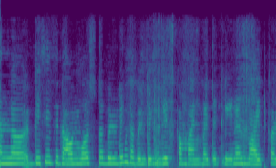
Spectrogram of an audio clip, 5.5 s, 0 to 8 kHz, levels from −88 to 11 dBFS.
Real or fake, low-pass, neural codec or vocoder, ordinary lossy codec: fake; 7.2 kHz; codec, 32 kHz, 1.9 kbps, SNAC; AAC, 32 kbps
